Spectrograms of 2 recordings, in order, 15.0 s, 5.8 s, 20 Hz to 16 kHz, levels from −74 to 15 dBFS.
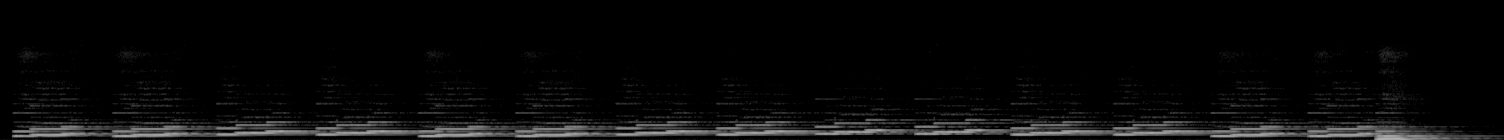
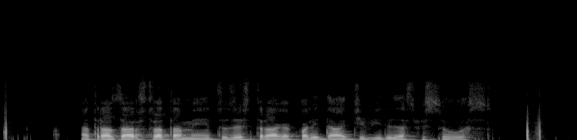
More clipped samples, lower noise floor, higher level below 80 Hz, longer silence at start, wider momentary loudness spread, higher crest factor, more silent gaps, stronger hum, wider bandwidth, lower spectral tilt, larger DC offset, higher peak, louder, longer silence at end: neither; second, -49 dBFS vs -57 dBFS; second, -78 dBFS vs -58 dBFS; about the same, 0.1 s vs 0.05 s; second, 7 LU vs 16 LU; about the same, 16 dB vs 18 dB; neither; neither; first, 11 kHz vs 6.6 kHz; second, -8.5 dB/octave vs -10 dB/octave; neither; second, -8 dBFS vs -2 dBFS; second, -24 LUFS vs -20 LUFS; about the same, 0.25 s vs 0.35 s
